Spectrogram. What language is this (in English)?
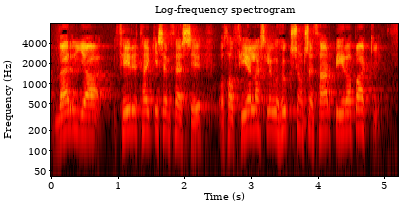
Icelandic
